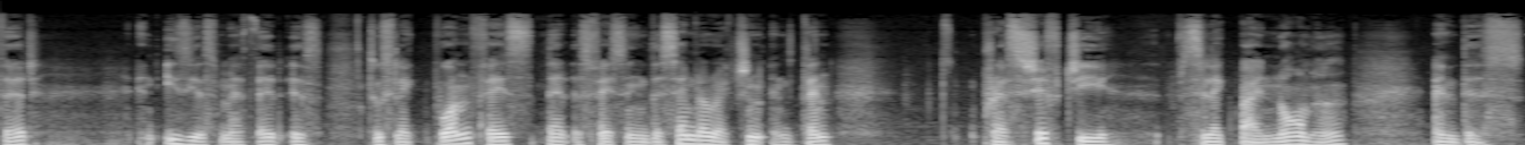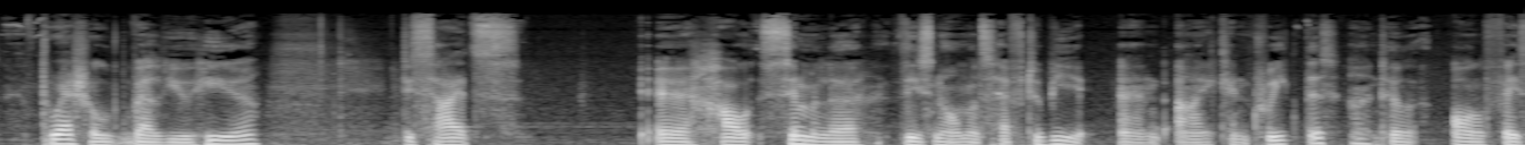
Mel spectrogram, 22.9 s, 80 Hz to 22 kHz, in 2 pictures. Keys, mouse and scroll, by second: 1.1 click, 2.6 shift+g, 9.4-10.4 drag, 10.4-13.1 ctrl+right drag, 14.1 middle click, 16.3 shift+middle click, 16.5 shift+click, 16.6 shift+middle click, 19.6-22.0 drag.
